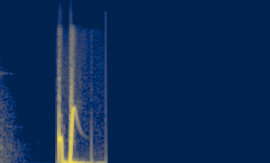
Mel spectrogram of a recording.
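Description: Cartoon-style pop sound effect added in editing: a quick double pop with a short upward blip in pitch, about half a second in.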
